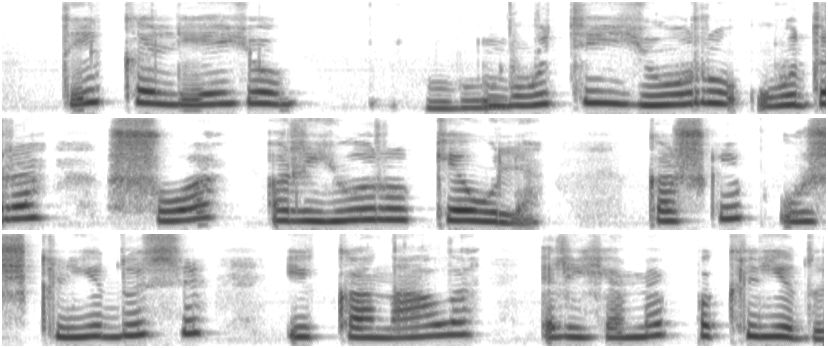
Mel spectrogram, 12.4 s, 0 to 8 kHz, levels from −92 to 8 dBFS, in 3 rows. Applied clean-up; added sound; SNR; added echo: none; none; none; none.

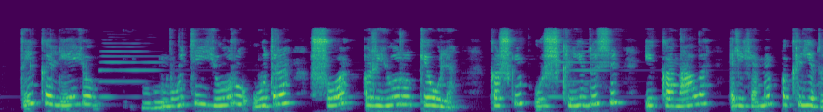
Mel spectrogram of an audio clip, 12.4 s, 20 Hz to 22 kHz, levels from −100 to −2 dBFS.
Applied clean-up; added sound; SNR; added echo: classical method WPE with log-MMSE.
